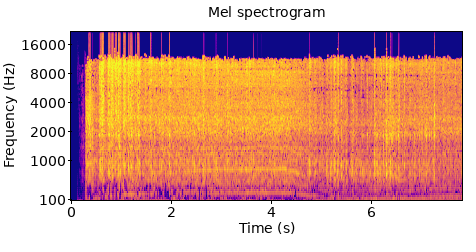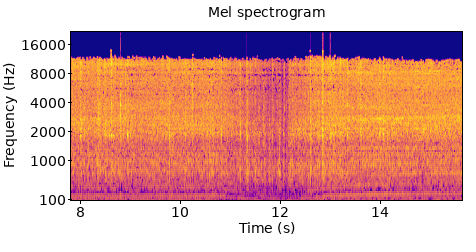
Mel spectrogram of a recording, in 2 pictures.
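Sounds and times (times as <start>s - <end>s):
electric blender blending dry ingredients: 0.1s - 15.6s.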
